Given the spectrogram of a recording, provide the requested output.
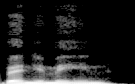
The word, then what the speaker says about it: Benjamin: What Benjamin, pronounced Benjamin, is telling us is that art, to be good Marxist propaganda, has to actually be good.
